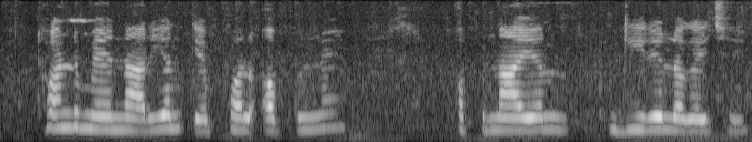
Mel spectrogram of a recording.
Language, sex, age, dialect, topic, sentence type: Maithili, female, 51-55, Eastern / Thethi, agriculture, question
